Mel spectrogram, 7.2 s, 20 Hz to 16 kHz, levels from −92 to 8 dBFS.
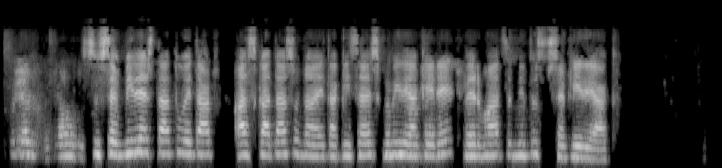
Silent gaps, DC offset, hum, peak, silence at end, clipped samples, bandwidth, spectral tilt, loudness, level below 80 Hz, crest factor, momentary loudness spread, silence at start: none; under 0.1%; none; -2 dBFS; 1.05 s; under 0.1%; 9.6 kHz; -1.5 dB/octave; -19 LUFS; -72 dBFS; 20 dB; 10 LU; 0.1 s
